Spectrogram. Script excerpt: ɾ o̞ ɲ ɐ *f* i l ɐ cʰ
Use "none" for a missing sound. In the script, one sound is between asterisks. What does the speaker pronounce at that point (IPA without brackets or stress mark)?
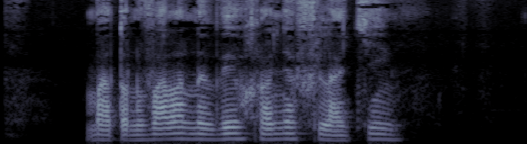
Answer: f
